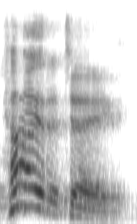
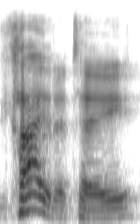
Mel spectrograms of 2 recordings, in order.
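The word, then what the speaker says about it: χαίρετε: So why am I saying kairete and not kairete? Anyone remember? Right? Yeah. The accent is on the first one. Remember, it's leviosa, not leviosa, right? Anyone get the... So it's kairete. So kairete, not kairete, because of the accent.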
